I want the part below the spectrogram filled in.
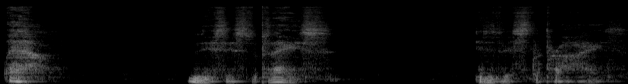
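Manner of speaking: low, slow, sinking to a whisper; ominous figure. Acted. Hovering figure looming over the player, sinking to a whisper. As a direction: menace the player from above. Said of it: "he looks down at you and he says".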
